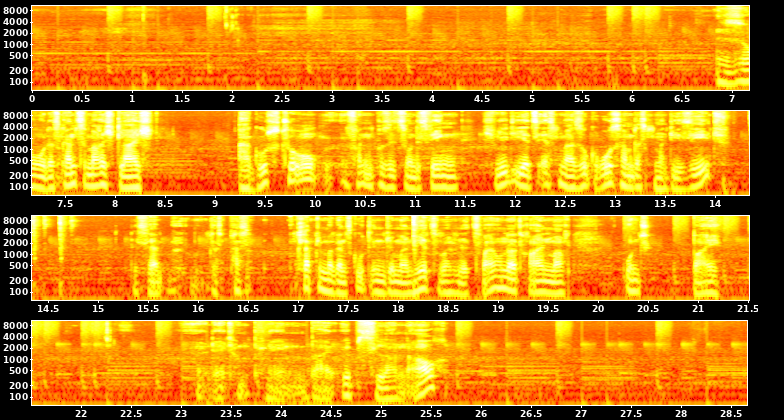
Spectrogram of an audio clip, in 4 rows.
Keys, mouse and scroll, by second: 0.6-0.9 scroll down 2, 1.6 shift+middle click, 4.9 click, 10.7 click, 14.3 KP_2, 14.6 KP_0, 14.9 KP_0, 18.4 KP_Enter, 22.7 scroll down 2, 23.6 click, 25.7-27.0 drag, 28.1 click.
